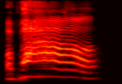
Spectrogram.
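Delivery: put-on high, frightened shout of a little boy; child's scared yell. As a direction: cry out for dad like a scared kid. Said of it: "me empezó a gritar". (grito asustado de niño pequeño)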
